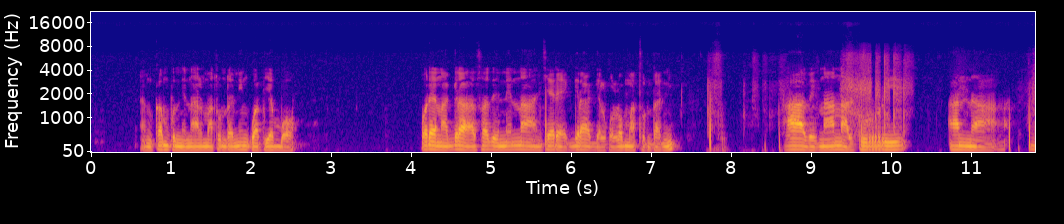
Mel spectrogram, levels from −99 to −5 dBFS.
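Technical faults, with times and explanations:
2.37 to 3.87 s and 9.61 to 11.75 s, Bluetooth SBC bit pool drop: right after "naya ilmatundani inkwapi e" and again after "naa anaa", the treble goes dull and a gritty noise creeps in. That fits the link squeezing the bit pool from 31 to 16, about 110 kbps, starving the top sub-bands and coarsening everything else until the rate recovers.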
